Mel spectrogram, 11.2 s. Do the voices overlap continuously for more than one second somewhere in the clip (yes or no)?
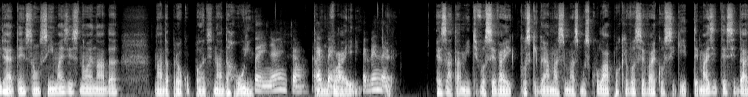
no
